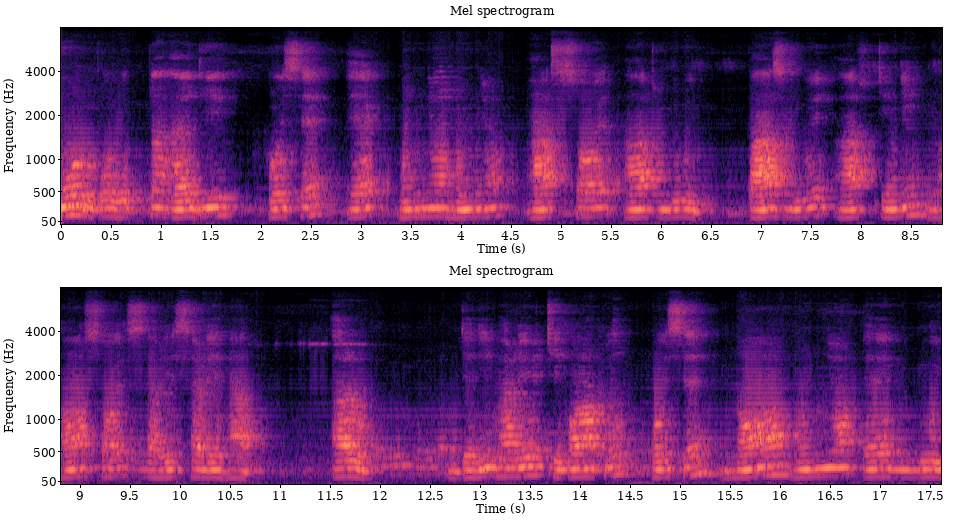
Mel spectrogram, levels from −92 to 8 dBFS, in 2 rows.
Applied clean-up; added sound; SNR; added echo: neural separator model SepFormer DNS4.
